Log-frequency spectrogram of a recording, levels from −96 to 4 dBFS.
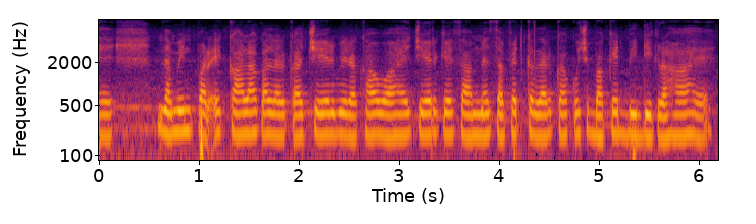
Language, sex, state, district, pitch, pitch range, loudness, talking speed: Hindi, female, Arunachal Pradesh, Papum Pare, 195 Hz, 190-200 Hz, -19 LUFS, 220 wpm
